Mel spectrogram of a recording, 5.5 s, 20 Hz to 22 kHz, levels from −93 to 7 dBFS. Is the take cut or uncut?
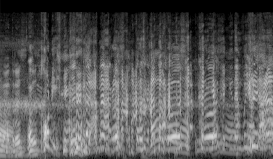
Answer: uncut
